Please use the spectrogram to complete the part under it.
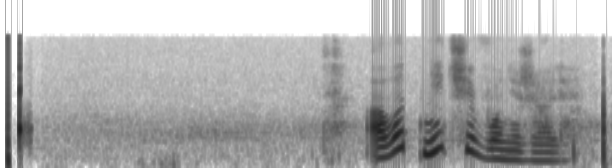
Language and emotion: Russian, neutral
